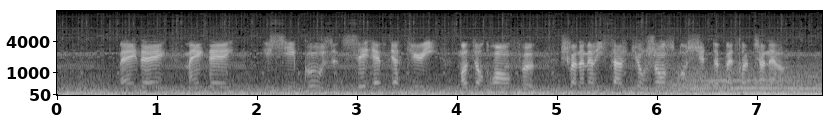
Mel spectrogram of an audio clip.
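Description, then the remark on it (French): A small propeller bush plane in distress, carrying three occupants over wild country, drones steadily in flight, a constant low rumble filling the background while a person talks over it throughout. “Et pour les trois occupants de l'avion en détresse, la situation n'avait pas grand-chose en commun avec la poésie d'un conte amérindien.”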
